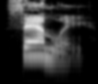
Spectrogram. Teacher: Over time, the vowel I relaxes so much that we drop the whole syllable and turn it into family. We say some of these words so often that we skip over the less important unstressed vowels.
